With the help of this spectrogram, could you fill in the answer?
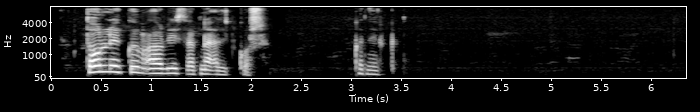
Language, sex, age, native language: Icelandic, female, 50-59, Icelandic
